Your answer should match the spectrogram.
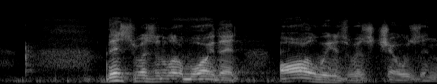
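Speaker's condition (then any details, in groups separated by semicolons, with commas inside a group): Laryngectomy; chemo and radiation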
